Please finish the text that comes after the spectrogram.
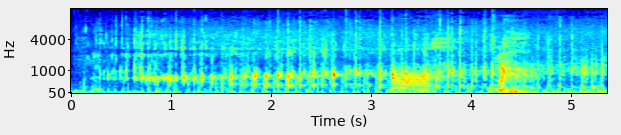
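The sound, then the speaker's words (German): A bottle of cider is opened and liquid pours out in a steady, gurgling stream, splashing briefly near the end, with a short voiced exclamation. “Dann mache ich mal wieder auf.”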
